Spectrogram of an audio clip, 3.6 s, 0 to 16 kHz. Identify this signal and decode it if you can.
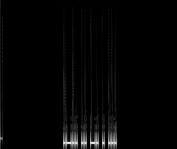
Morse code, heard as a keyed tone, about 40 wpm, 700 Hz. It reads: LINES
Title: ES:S Suffix - Top 100 Words with Base Words 40wpm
